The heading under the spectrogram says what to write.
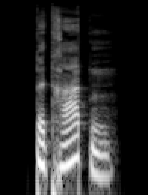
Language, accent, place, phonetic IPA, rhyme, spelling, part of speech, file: German, Germany, Berlin, [bəˈtʁaːtn̩], -aːtn̩, betraten, verb, De-betraten.ogg
- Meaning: first/third-person plural preterite of betreten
